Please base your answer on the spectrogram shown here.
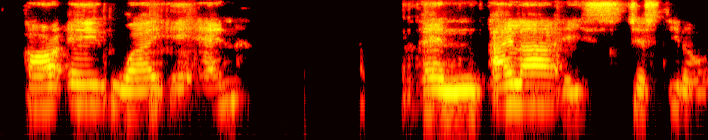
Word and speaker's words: Isla: Ryan is the French spelling Rayan, and Isla is just, it's like island without the end part.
